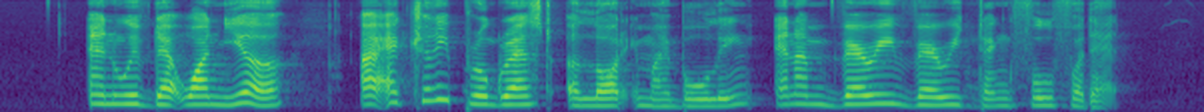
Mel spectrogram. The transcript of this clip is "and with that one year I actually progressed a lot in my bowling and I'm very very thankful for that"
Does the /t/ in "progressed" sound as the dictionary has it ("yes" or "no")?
yes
